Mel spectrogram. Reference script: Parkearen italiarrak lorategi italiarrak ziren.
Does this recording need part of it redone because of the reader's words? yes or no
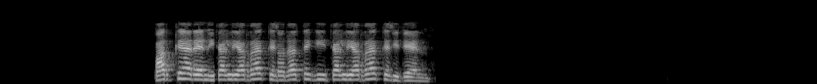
no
